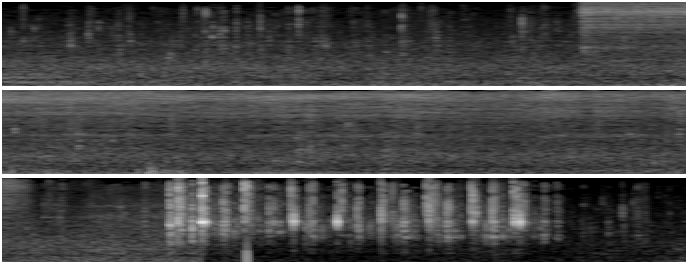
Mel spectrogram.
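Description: Aerosol spray can of white plastic primer hissing in a steady spray, strongest for about four seconds mid-way. Near the end comes a run of quick sharp clicks, the can's mixing ball rattling as it is shaken.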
